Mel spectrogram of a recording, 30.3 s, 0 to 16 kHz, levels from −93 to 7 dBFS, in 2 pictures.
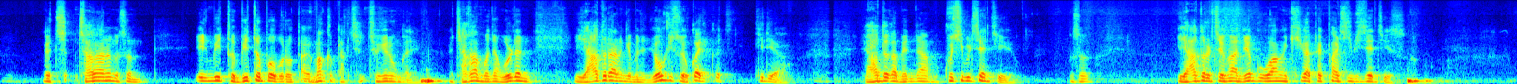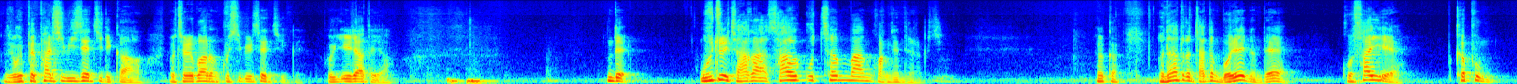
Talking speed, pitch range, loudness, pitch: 265 characters per minute, 120-150 Hz, -16 LUFS, 130 Hz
